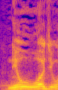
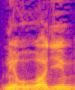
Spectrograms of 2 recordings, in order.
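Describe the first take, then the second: First: The r sounds like a w. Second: The r sounds heavy, like ro. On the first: "Oh, ternyata waw" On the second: "Jadi kayak ro"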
